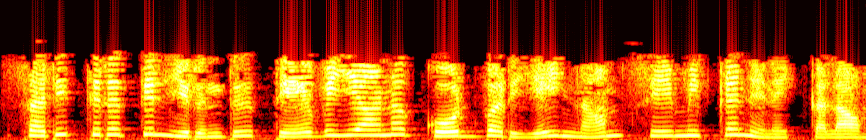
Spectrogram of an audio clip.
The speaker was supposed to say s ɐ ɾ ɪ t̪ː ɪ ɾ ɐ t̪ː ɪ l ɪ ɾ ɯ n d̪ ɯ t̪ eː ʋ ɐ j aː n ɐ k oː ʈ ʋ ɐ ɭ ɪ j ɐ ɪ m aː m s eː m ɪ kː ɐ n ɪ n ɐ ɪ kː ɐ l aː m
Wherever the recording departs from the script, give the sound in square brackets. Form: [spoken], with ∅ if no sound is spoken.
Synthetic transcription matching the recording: s ɐ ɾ ɪ t̪ː ɪ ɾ ɐ t̪ː ɪ l ɪ ɾ ɯ n d̪ ɯ t̪ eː ʋ ɐ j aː n ɐ k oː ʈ ʋ ɐ [ɾ] ɪ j ɐ ɪ [n] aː m s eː m ɪ kː ɐ n ɪ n ɐ ɪ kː ɐ l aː m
